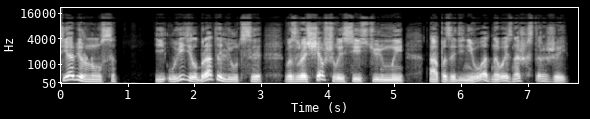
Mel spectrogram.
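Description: A man narrating a first-person audiobook in a measured, even storytelling manner. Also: lowish voice, creaky, no room sound, studio quality.

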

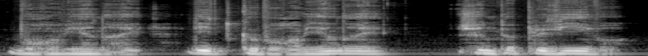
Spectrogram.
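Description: Man voicing a brutish young lover, pleading, dark husky voice. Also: medium pitch, normal speed, natural voice.

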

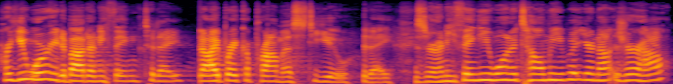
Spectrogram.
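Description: A woman in her forties, a pastor giving a conversational sermon in a church, turning excited when she announces news. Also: on the high side, brisk. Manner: warm conversational preaching, rising to excited announcements. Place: church sanctuary. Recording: long hall reverb.

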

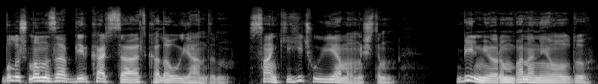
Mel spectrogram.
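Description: A man narrating an audiobook in the first person, reading in a measured, expressive way. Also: fairly low pitch, no room sound, clean studio sound.

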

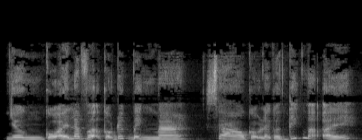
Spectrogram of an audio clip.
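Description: A woman's voice: a little high, animated, brisk, darkish tone, voice pushed up. A woman voicing a nosy young male servant who questions his master familiarly. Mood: curious. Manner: inquisitive, familiar.

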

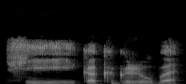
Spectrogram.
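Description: A man's voice: low-pitched, huge pitch swings, slow pace, muffled recording, heavily acted. Man doing a smug, prissy tipsy devil. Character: tipsy male devil Lucifer, affected and smug.

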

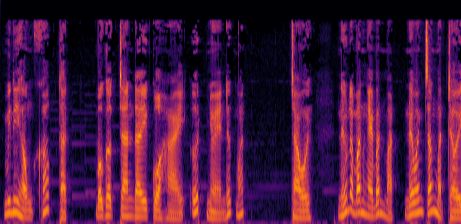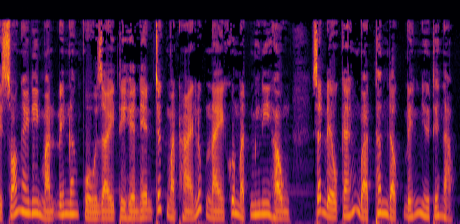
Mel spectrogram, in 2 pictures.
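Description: A man narrating a story in a steady, measured storytelling way. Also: medium pitch, no room sound, faint music behind. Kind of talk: audiobook story reading.

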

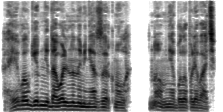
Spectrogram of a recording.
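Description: Low-voiced man narrating a gritty audiobook. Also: brisk, creaky, mellow. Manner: gritty, dramatic, intense. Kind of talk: first-person audiobook narration.

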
